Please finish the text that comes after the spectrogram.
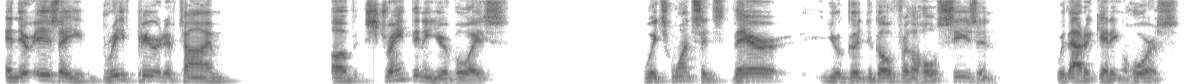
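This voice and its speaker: A man's voice: medium pitch, slow pace. An older man hosting a casual sports call-in show, talking in a conversational, emphatic way and repeating phrases for emphasis. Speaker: sports talk show host. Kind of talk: casual call-in show chat reading listener messages.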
